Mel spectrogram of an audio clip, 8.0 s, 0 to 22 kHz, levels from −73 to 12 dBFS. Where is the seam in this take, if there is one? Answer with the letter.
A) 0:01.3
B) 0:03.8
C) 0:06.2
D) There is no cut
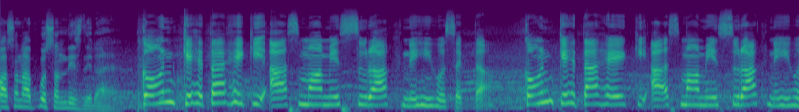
A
